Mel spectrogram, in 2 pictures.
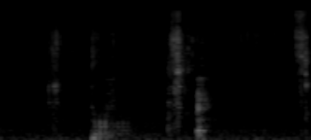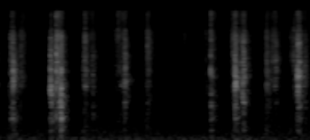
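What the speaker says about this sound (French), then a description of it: "j'ai bien mélangé les cartes" Tarot cards being shuffled by hand, a series of quiet, close riffling bursts in an uneven rhythm with short pauses between them.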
